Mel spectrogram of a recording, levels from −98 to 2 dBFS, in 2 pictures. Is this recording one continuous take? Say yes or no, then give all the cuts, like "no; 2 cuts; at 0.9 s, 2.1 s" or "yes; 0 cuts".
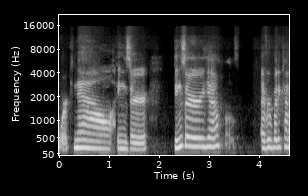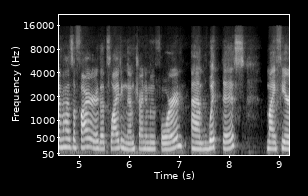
no; 1 cut; at 1.1 s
